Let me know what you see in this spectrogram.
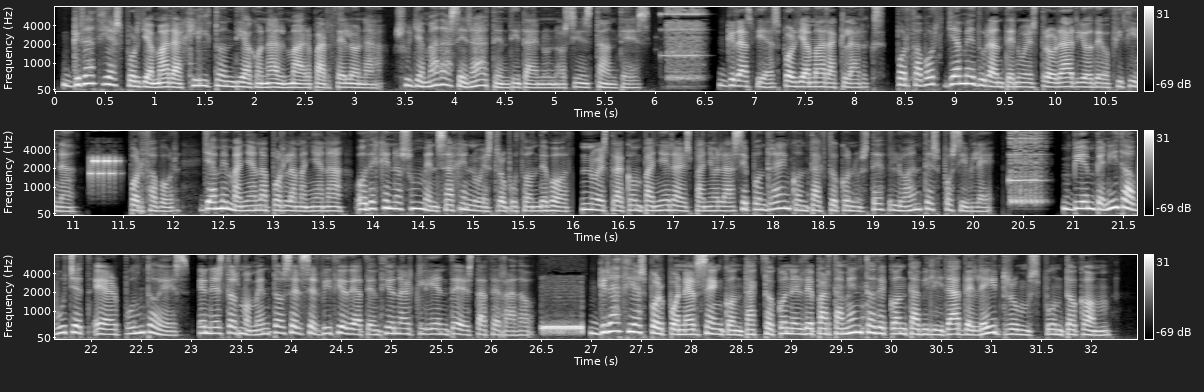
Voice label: ivr warm

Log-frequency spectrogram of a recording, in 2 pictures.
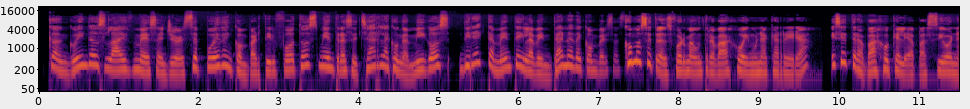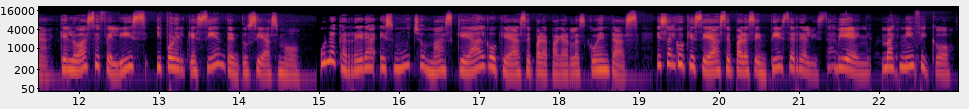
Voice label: Educational mix

